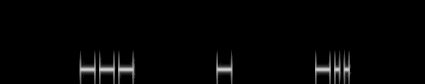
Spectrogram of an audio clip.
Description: Morse code, heard as a keyed tone, about 25 wpm, spaced as for 9 wpm, 700 Hz. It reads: OTD
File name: course / 25:10wpm / 093 Lesson 16e - Letter c - Three Characters 25wpm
